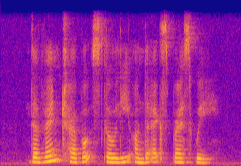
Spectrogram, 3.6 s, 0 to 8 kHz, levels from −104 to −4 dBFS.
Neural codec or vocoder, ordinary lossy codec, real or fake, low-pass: none; none; real; 7.2 kHz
